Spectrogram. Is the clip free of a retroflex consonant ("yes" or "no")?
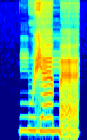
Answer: yes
